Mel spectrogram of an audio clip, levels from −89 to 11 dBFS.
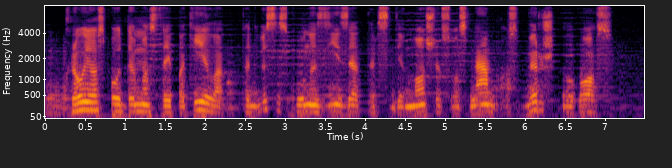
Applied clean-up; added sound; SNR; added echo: neural mask model RNNoise.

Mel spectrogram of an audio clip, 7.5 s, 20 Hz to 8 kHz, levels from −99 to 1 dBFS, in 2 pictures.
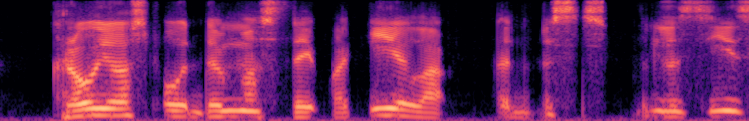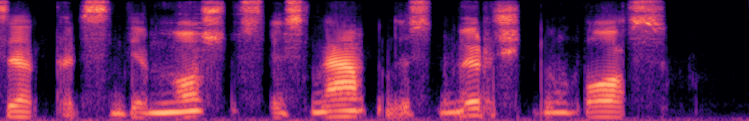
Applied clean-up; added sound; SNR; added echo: neural diffusion model UNIVERSE++.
